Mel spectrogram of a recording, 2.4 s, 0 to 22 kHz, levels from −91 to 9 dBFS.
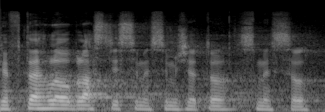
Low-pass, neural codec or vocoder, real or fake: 14.4 kHz; none; real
